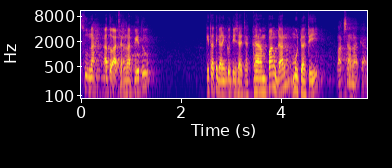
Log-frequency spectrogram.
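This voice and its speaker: A man speaks with a Javanese accent. Audible room echo surrounds his voice. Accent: Javanese-accented Indonesian. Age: 60s. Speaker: preacher. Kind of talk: sermon. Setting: mosque with congregation. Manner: animated.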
